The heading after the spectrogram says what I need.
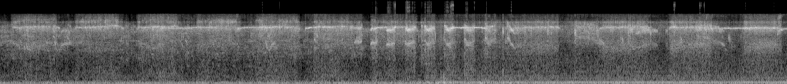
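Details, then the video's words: Swiftlet roosting sound played to draw swiftlets in to roost, with continuous shrill, buzzy chattering chirps rising and falling in waves roughly once a second, heavy hiss and a faint low hum underneath. "Suara Walet Inap"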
